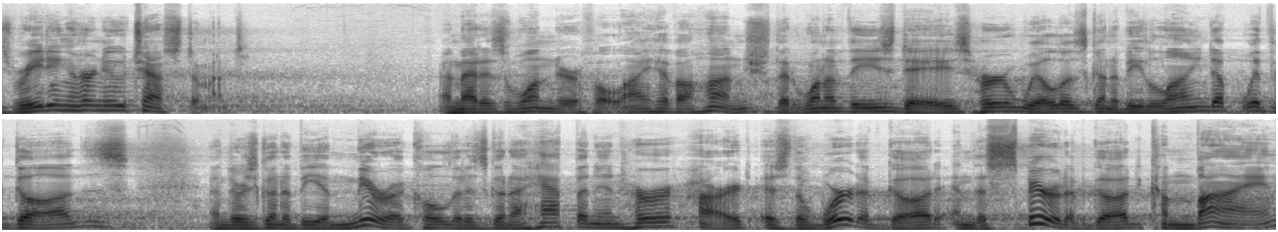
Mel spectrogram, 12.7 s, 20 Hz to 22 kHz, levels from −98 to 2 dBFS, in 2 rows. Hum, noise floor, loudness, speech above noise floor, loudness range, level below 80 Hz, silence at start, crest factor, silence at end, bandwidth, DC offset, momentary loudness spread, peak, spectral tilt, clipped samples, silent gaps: none; -43 dBFS; -17 LUFS; 26 dB; 4 LU; -54 dBFS; 0 s; 16 dB; 0 s; 19.5 kHz; under 0.1%; 6 LU; -2 dBFS; -6 dB/octave; under 0.1%; none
